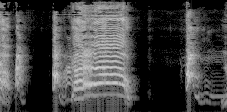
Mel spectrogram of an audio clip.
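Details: Pet dog in a bathtub giving a drawn-out, wavering howl-like cry with rich harmonics, preceded by short yelps and followed by another rising whine, while a person coaxes it out of the bath.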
